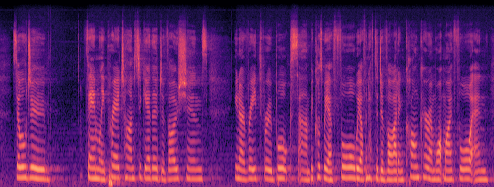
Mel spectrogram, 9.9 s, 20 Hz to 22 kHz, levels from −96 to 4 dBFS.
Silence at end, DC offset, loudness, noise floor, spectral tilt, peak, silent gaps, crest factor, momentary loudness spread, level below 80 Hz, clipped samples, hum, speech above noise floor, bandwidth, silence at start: 0 s; under 0.1%; -22 LUFS; -50 dBFS; -4 dB/octave; -6 dBFS; none; 16 dB; 6 LU; -56 dBFS; under 0.1%; none; 28 dB; 17.5 kHz; 0.25 s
